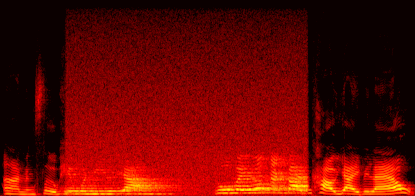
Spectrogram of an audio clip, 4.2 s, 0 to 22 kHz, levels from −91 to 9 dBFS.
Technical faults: switch to a distant microphone

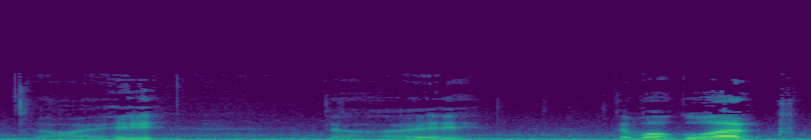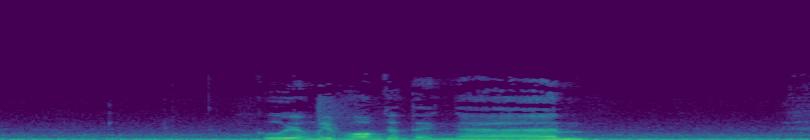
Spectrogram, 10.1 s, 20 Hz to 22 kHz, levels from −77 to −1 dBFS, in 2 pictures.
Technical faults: MP3 compression

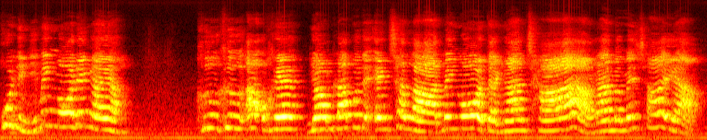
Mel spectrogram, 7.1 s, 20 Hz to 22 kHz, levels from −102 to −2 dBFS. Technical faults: clock slip clicks

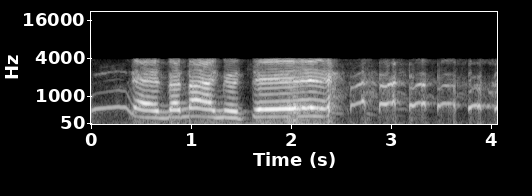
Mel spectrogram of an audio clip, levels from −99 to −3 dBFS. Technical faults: GSM full-rate codec; lost GSM frames

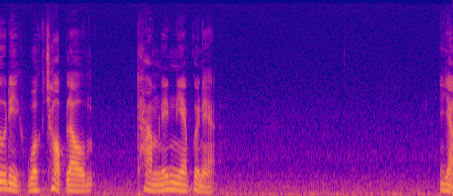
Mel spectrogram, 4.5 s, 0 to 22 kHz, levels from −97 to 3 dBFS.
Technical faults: none

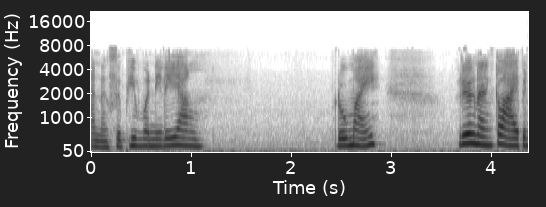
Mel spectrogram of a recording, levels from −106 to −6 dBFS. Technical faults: none

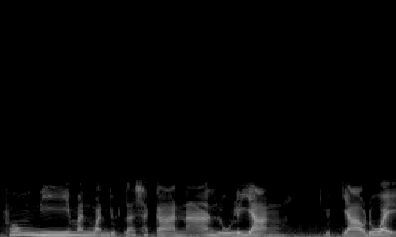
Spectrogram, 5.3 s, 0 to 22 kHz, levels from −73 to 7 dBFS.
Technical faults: none

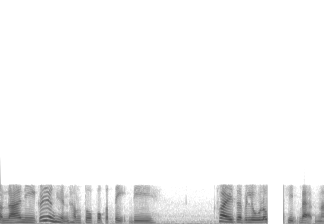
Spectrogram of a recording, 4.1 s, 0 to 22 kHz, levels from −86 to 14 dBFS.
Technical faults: packet loss on an ADPCM call

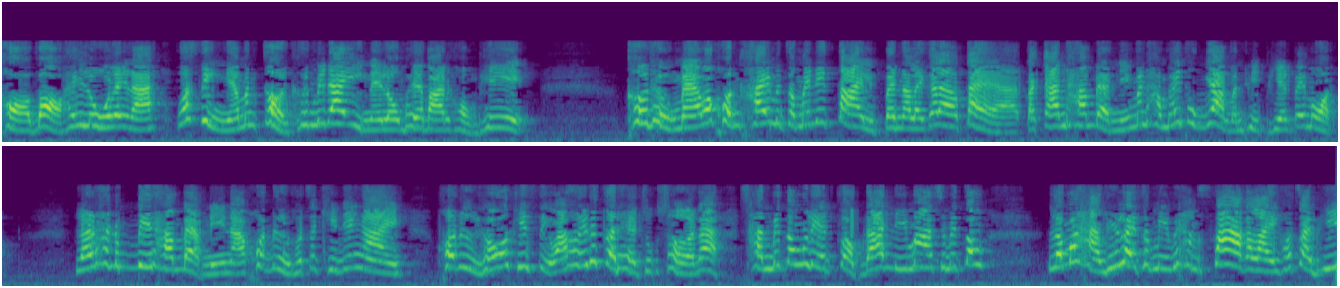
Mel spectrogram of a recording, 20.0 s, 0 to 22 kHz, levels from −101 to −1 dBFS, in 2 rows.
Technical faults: low-delay AAC compression

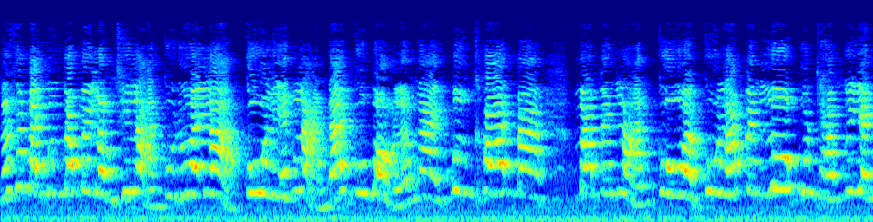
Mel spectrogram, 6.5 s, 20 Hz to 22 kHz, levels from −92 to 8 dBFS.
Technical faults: none

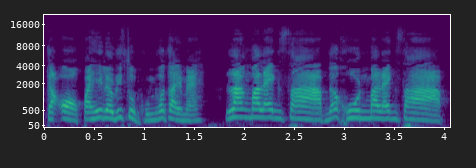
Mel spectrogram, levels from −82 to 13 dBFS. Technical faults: HE-AAC compression

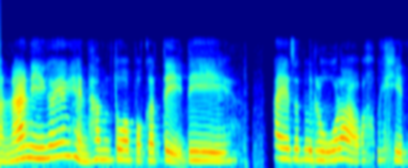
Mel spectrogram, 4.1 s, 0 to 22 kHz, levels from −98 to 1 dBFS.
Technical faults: repeated packet loss (robotic sound); short concealed packet loss

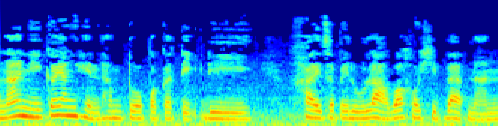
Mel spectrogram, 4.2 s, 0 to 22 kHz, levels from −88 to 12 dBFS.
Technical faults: transcoding between lossy codecs

